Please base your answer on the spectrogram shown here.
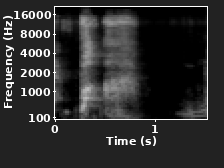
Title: Killer sneeze lol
